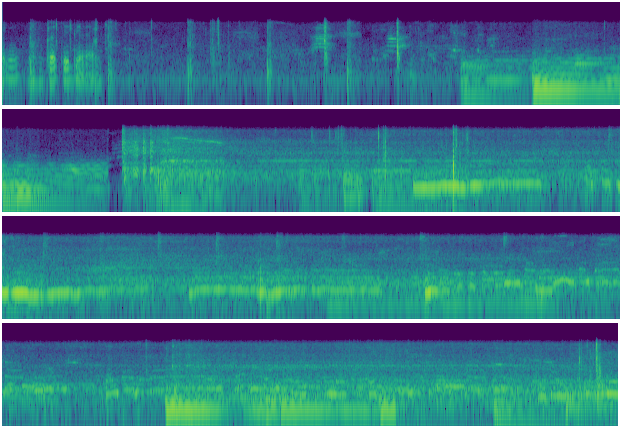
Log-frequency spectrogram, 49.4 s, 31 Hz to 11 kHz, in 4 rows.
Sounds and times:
Music: 9.2s - 14.5s, 17.8s - 49.4s.

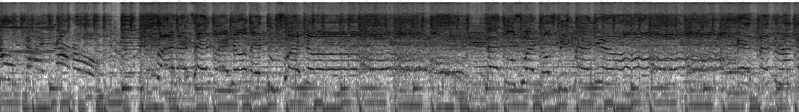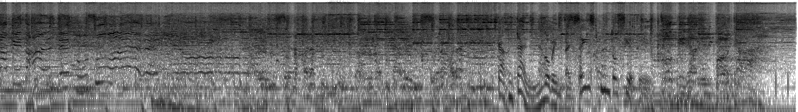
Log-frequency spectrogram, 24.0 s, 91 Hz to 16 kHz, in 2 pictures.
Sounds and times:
Music: 0.0s - 23.9s
Speech: 19.3s - 21.8s.

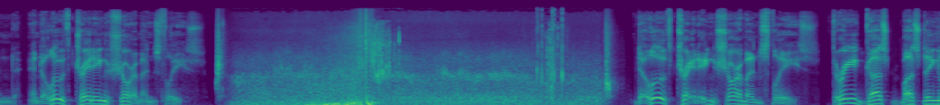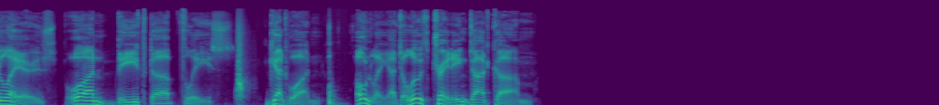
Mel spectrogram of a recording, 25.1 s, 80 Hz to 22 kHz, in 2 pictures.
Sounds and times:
Speech: 0.0s - 2.8s, 8.4s - 19.8s.

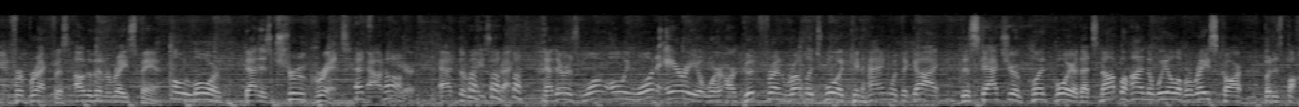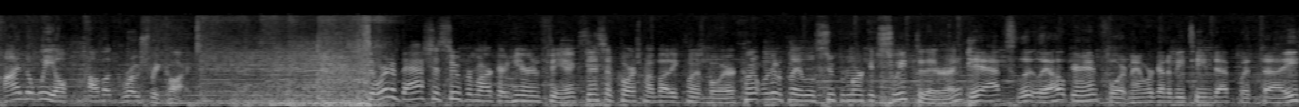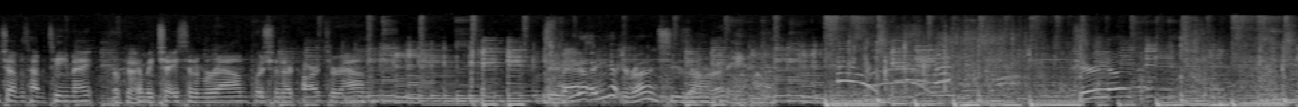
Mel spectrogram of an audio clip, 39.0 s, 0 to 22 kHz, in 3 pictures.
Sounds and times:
Speech: 0.0s - 15.0s, 16.7s - 29.7s, 31.4s - 33.8s
Music: 0.0s - 38.9s.

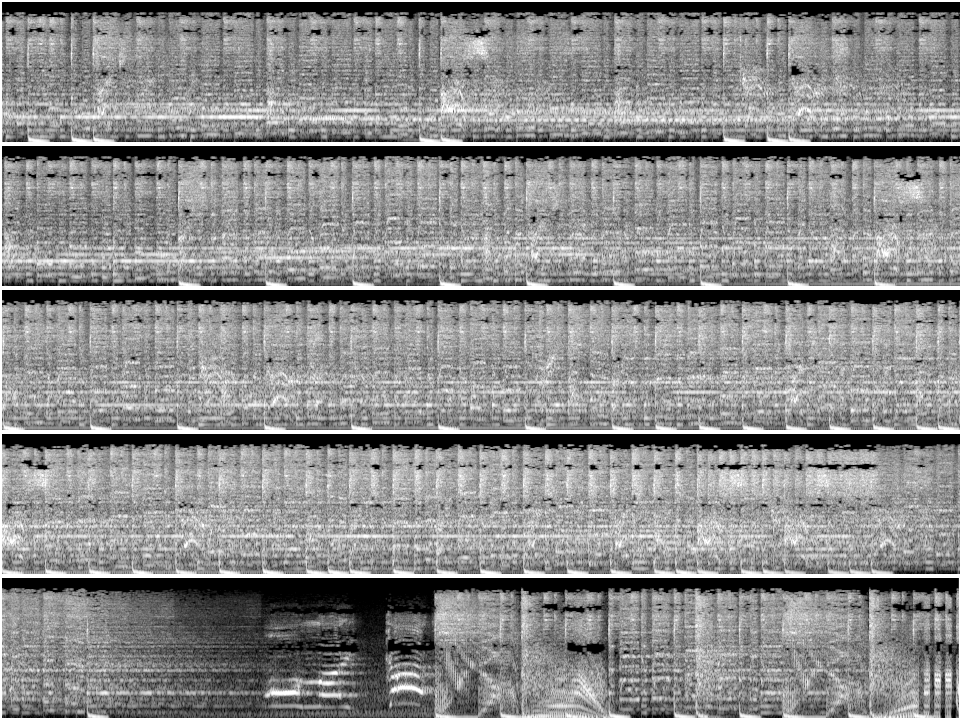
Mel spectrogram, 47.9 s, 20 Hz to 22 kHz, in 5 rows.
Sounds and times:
Dubstep: 0.0s - 39.7s, 42.6s - 47.8s.

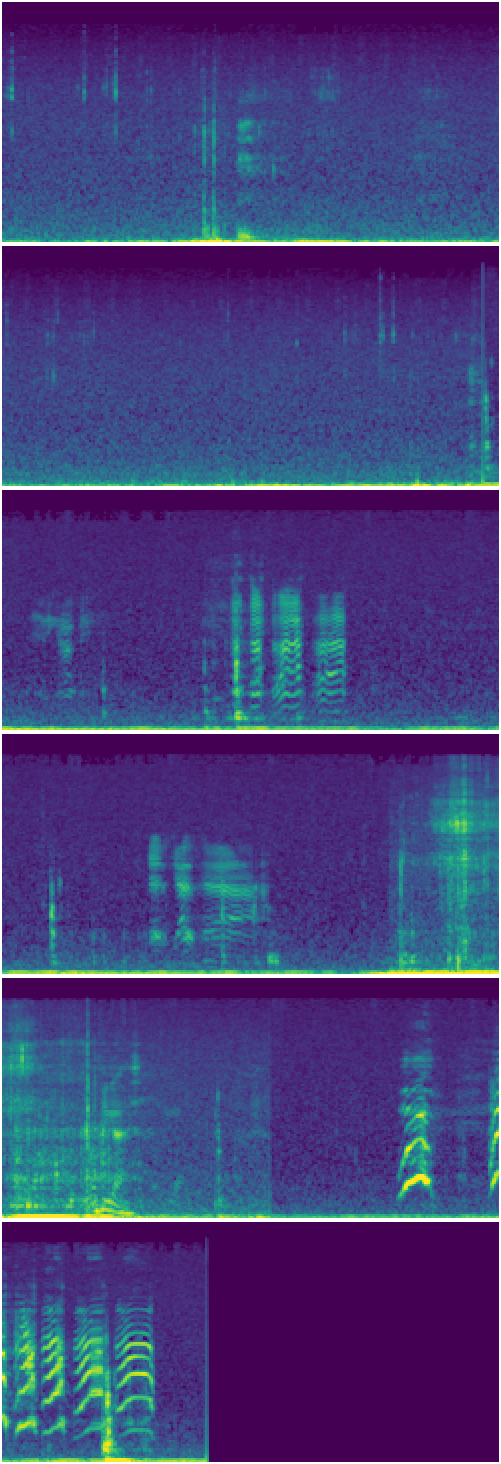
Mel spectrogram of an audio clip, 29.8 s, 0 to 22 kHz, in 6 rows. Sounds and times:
Boat, Water vehicle: 0.0s - 26.9s
Speech: 10.2s - 10.9s, 20.8s - 21.3s.

